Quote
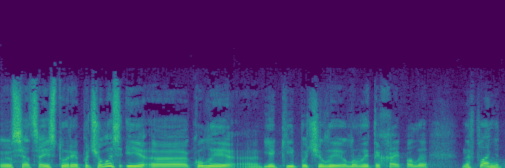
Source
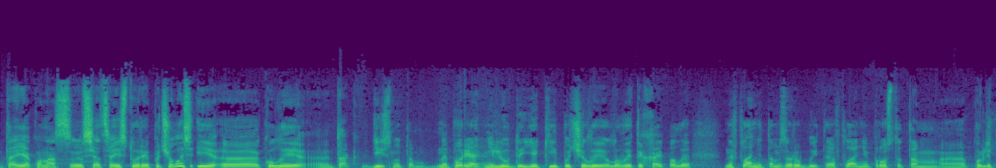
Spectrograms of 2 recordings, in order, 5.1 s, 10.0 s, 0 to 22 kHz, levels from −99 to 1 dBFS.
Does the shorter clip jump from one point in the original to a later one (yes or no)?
yes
